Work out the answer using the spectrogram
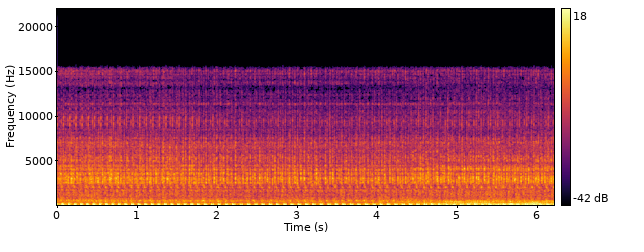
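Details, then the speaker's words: Suzuki Shogun 125 carburetted single after the fuel line fix and air-screw adjustment: a steady, even low putter at a settled idle with no misses or hunting; normal idle. "the speed is normal, let's go for it"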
